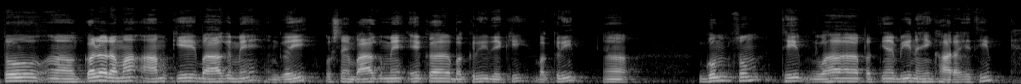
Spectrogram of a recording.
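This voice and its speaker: A young man teaching children, reading a workbook story aloud with many halting restarts and fillers, then going through the answers. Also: medium pitch, sharp tone.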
